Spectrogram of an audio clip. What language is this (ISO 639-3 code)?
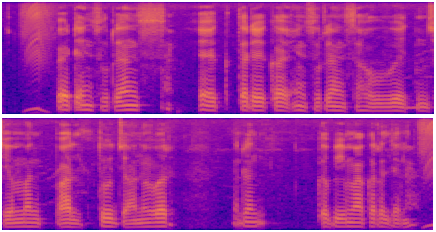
bho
